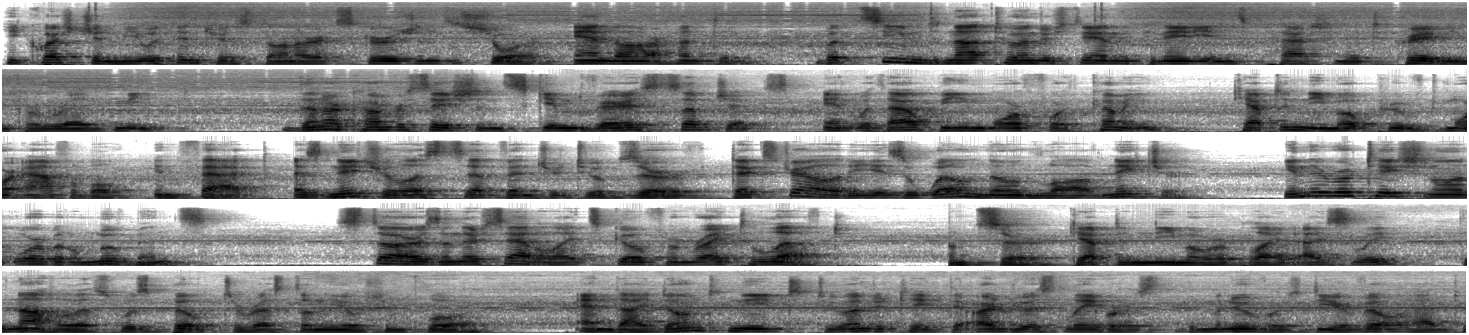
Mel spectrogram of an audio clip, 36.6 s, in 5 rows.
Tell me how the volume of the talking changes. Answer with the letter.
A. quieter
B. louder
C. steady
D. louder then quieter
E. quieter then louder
C.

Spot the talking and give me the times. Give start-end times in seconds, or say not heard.
0.0-36.5.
